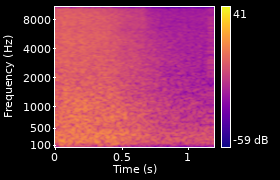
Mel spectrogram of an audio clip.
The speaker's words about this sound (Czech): kousek před ní vytryskl z ničeho nic obrovský gejzír vody.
